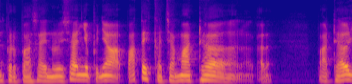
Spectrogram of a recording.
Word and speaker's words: Gajah Mada: Patih Gajah Mada padahal yang benar itu penyebutannya adalah gaj ahmada ujung lidahnya digigit ya dah ujung lidahnya di kena gigi ujung lidah kena gigi Gajah Mada itu yang bener pengucapannya seperti itu bukan Gajah Mada nah oke sumber kedua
